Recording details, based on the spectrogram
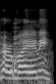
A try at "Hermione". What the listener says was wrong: Hermione, Hermione. It's because you pronounce every letter in Spanish, which makes sense.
